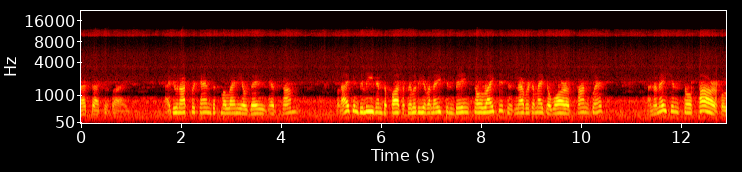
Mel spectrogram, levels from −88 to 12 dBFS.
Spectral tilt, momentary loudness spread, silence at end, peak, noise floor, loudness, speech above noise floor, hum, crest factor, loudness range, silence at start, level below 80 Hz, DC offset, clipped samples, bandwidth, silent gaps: -6.5 dB/octave; 24 LU; 0 s; -2 dBFS; -40 dBFS; -19 LUFS; 21 dB; none; 18 dB; 3 LU; 0 s; -66 dBFS; under 0.1%; under 0.1%; 12.5 kHz; none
